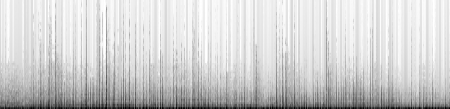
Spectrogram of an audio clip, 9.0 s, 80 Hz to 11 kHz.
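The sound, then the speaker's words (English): An Ariane 5 rocket launch, heading towards the International Space Station, roars continuously, a deep, heavy rumble overlaid with dense, irregular crackling and popping bursts that tear through the sound without letup. No one speaks. “That is the Ariane 5 crackling into the sky and leaving behind it an enormous plume of steam and smoke and into the cloud and on towards the International Space Station.”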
